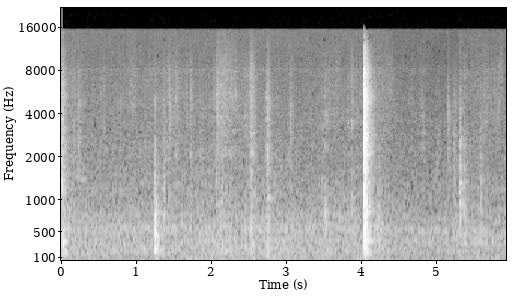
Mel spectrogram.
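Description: Quiet handling of a plastic NutriBullet blender cup with a few light clicks, then one sharp knock about four seconds in as the cup is tipped and tapped over a plastic mixing bowl to empty out the ground pork rinds.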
